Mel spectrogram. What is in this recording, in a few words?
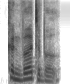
"convertible", Indian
